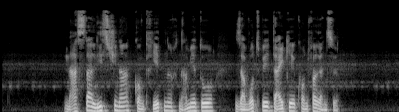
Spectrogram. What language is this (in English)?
Upper Sorbian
